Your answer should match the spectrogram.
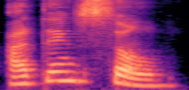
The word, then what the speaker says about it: atenção: Pense no som do N. O som nasal é produzido deixando o ar passar pelo nariz. Uma boa forma de praticar é pensar no som do N em inglês, mas sem realmente pronunciar a letra N no final.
